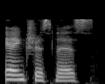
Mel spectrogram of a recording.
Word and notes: anxiousness: British English

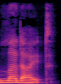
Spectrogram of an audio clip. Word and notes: luddite: American English

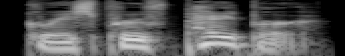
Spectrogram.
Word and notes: greaseproof paper: American English

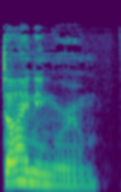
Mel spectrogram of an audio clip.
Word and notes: dining room: American English

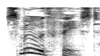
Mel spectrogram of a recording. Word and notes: smooth-faced: British English

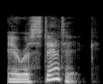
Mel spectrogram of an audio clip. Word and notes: aerostatic: British English

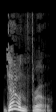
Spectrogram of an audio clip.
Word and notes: downthrow: British English

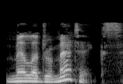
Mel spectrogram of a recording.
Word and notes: melodramatics: British English

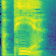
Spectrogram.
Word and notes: appear: British English

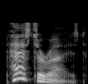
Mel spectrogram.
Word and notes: pasteurized: British English

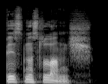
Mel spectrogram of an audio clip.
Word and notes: business lunch: British English

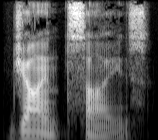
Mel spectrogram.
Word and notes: giant size: British English

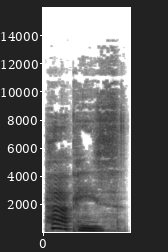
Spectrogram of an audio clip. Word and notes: herpes: British English

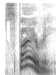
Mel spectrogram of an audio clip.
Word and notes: spiry: British English

